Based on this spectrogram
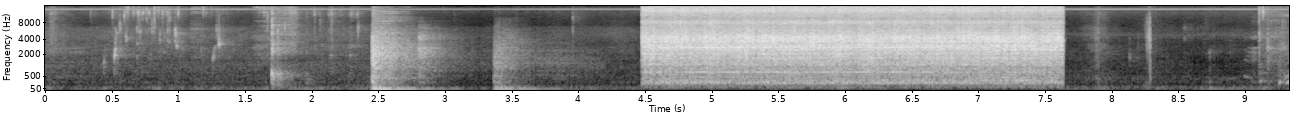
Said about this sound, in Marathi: चला मिक्सरमध्ये बारीक करून घेऊयात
